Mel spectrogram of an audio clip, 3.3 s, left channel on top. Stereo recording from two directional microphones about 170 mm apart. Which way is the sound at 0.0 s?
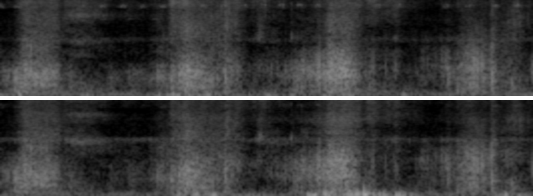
55° right (ahead or behind).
